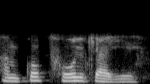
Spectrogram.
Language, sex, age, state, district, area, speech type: Hindi, male, 60+, Uttar Pradesh, Chandauli, rural, conversation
